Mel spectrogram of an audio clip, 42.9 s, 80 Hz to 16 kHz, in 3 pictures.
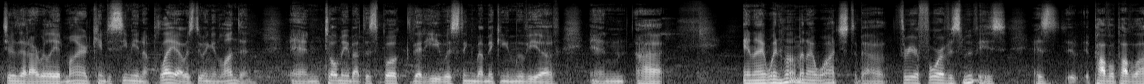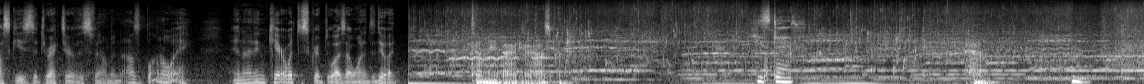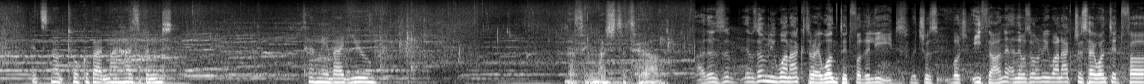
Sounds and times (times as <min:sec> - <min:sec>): Bathtub (filling or washing): 0:19.4 - 0:37.3
Water: 0:19.4 - 0:37.4
Water tap, faucet: 0:19.5 - 0:29.6, 0:32.4 - 0:37.3
Sink (filling or washing): 0:19.6 - 0:29.6, 0:32.4 - 0:37.3.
